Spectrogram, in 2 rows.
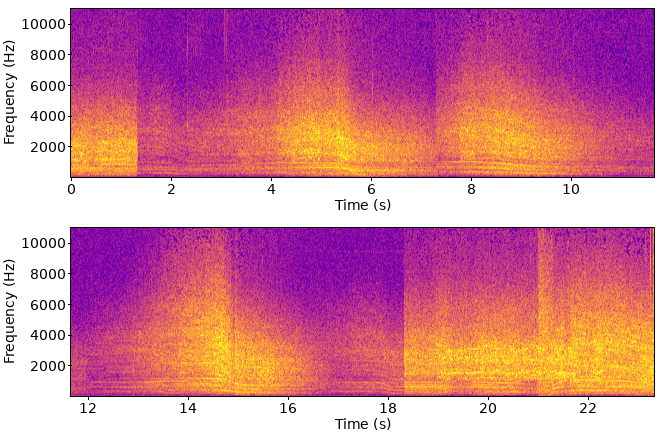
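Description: Race car engines roar through a NASCAR Heat 2002 PlayStation 2 replay, rising and falling in pitch as cars accelerate and sweep past, loud and continuous with brief shifts and no talking.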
